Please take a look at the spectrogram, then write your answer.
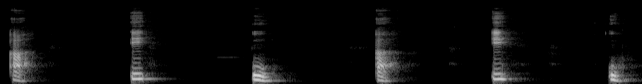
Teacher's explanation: आप अपनी सांस रोके। आप अपनी आवाज भी रोके। फिर अचानक से सांस लिए बगैर हमजा को अदा करें।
